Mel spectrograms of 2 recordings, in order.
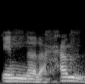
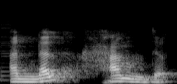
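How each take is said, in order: First: The first word begins with an 'i' vowel. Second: The first word begins with an 'a' vowel. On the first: It opens a new sentence, with stronger emphasis. "हमजे के कसरे के साथ इन्ना पढ़ा करते थे" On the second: It ties the phrase to the sentence before it. "वो अन्ना पढ़ते थे"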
